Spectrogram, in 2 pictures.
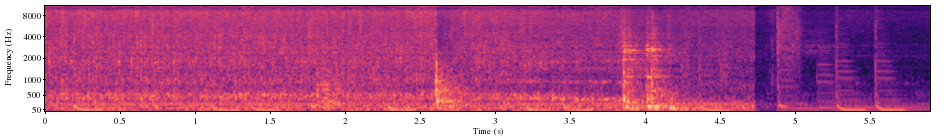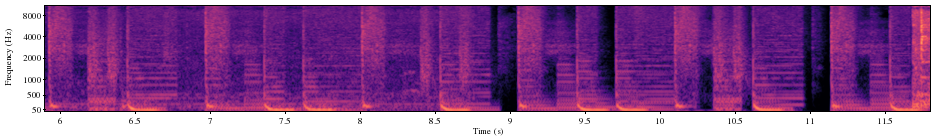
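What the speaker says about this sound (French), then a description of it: "Je vais venir sauter ça un peu" Meat sizzling and frying in a pan for a stew of meat with vegetables, a dense steady hiss with stirring scrapes for the first few seconds, then quieter, patchier clatter and sizzle.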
